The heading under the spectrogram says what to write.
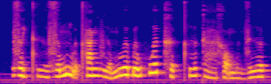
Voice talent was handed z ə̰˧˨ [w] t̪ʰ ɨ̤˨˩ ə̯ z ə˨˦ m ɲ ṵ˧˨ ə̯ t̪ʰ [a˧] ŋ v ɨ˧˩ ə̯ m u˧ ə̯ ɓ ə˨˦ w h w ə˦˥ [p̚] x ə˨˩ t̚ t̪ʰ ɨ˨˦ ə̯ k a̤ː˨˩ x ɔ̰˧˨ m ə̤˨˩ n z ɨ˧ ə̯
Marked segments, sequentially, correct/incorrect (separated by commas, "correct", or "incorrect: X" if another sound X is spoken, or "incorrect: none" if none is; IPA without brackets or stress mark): incorrect: j, correct, incorrect: t̚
